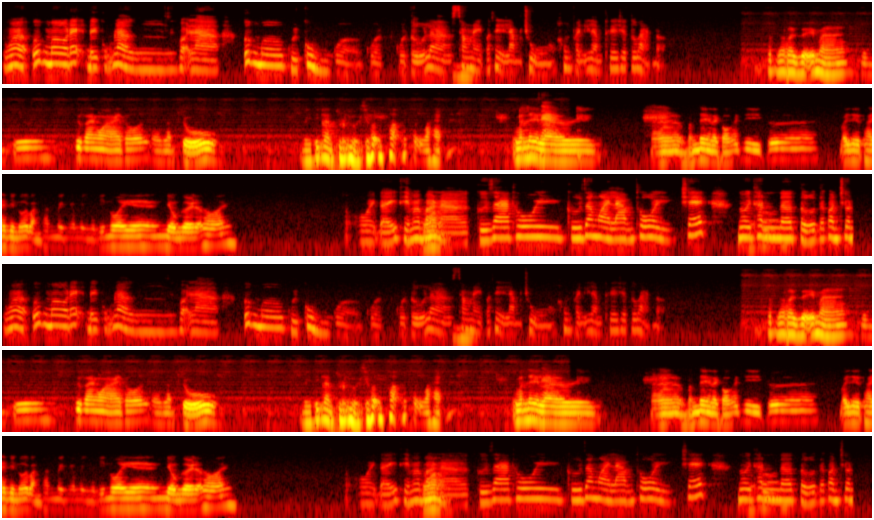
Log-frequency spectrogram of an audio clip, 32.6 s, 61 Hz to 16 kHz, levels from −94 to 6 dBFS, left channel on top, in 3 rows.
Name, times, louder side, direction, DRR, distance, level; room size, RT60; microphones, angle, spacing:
voice 1, 0.0-8.3 14.8-15.1 17.1-17.8 18.9-19.2 26.2-32.4, left 6 dB, 60° left, 0.4 m, -36 dB
sound 1, 9.2-18.0, right 2 dB, 30° right, 6.0 m, -56 dB
voice 2, 9.4-11.5 11.8-13.6 14.6-16.5 17.2-18.4 19.0-21.1 21.3-24.7 27.0-27.3 31.2-31.5, equal, 5° right, 0.4 m, -29 dB
head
